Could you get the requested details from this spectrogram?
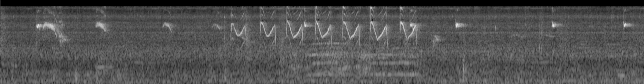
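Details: Hill prinia, moulting on the wing, sunning beside a roadside in the hills. Sharp high single chips lead into a rapid run of looping, zigzag whistled notes mid-clip, then more isolated chips. Faint background hiss throughout.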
